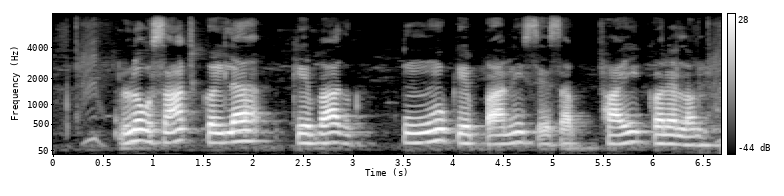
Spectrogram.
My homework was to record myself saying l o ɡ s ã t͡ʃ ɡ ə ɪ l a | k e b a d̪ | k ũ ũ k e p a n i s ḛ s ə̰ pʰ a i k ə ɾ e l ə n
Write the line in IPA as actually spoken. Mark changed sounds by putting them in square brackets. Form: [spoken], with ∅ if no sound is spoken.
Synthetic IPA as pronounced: l o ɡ s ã t͡ʃ [k] ə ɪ l a | k e b a d̪ | k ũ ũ k e p a n i s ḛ s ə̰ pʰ a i k ə ɾ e l ə n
